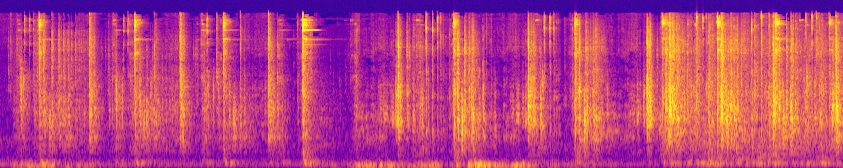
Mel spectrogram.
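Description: Small metal parts click as a man adjusts a mechanism.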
